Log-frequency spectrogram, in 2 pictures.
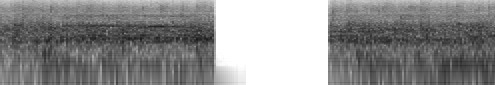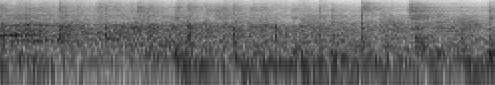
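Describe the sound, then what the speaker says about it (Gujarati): An audience at a felicitation ceremony applauds loudly and densely, a steady wash of many hands clapping that cuts out briefly near the start before resuming and continuing strongly to the end. "યુવાનો અને નરહરિભાઈ બંનેને તાળીઓથી વધાવો મિત્રો"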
